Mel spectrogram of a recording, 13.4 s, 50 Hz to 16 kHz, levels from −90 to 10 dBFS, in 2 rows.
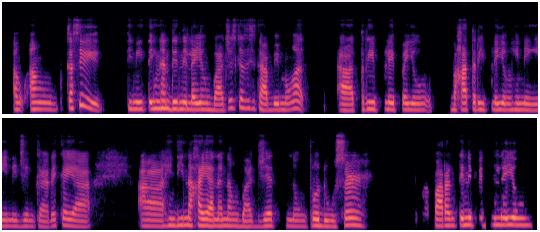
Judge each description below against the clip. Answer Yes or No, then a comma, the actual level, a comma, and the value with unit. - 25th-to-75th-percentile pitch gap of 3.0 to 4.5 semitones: No, narrow, 2.4 semitones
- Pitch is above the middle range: Yes, high, 205 Hz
